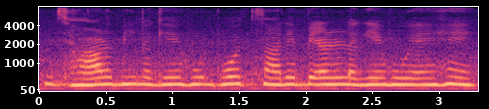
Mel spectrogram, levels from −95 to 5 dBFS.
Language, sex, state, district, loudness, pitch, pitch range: Hindi, female, Madhya Pradesh, Dhar, -12 LUFS, 240 Hz, 230-245 Hz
